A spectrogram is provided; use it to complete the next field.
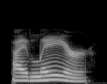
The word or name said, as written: bilayer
